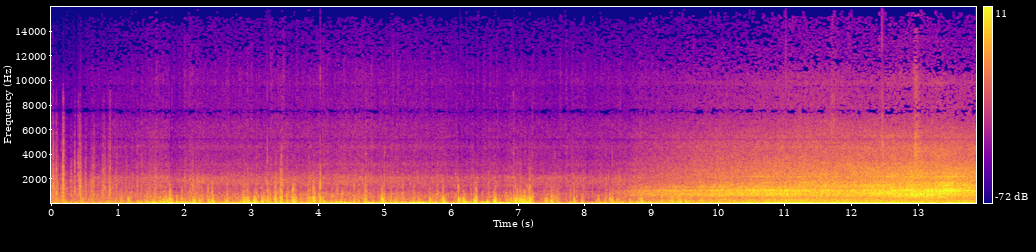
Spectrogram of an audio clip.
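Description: Passenger train running at speed, its wheels rumbling on the rails with irregular buffeting over the top. From about eight seconds in the noise grows into a louder, steadier rush as the train runs onto the enclosed rail deck of the Öresund Bridge.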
